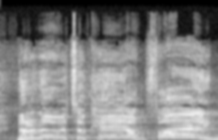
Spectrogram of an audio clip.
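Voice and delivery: Mickey voiced high and frantic, swearing he's okay; insisting he's fine. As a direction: squeak out that you're fine. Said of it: "sitting there going like".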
